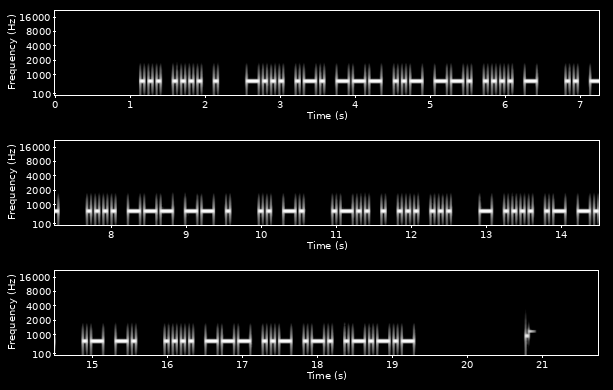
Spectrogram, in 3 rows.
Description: Morse code, heard as a keyed tone, about 22 wpm, 700 Hz. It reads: SHE BROUGHT IT HOME IN LESS THAN AN HOUR.
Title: Sentences from Top 500 Words 22wpm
